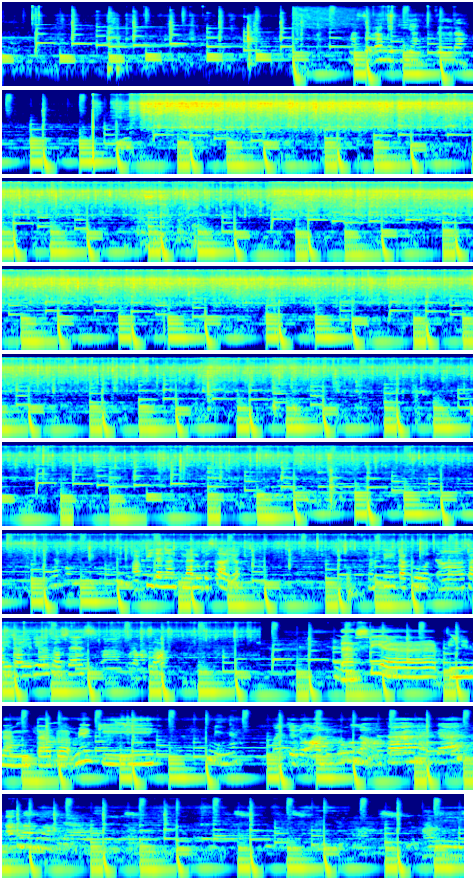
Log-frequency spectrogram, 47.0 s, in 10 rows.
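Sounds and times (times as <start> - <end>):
background music with steady beat: 0.0 - 47.0
food sizzling in hot oil: 5.6 - 35.8.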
